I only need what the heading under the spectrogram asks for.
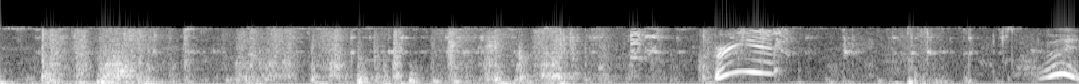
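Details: Pet Siberian Husky named Turbo, a male, performing learned tricks indoors; two short arched whining yelps with rising then falling pitch and bright overtones near the end, following shuffling, handling noise and a man's encouraging voice.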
